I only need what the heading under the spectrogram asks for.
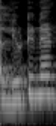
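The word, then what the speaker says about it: Lieutenant: पढ़ा और इसको जो प्रोनाउंसिएशन है वो इसका ल्यूटिनेंट होता है और लिखावट इसकी स्पेलिंग आपके बिल्कुल सामने है, ठीक है ना।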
